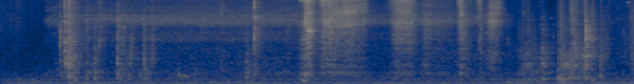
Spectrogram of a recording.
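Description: Several knocks and clatters, like cupboard doors and drawers being opened and shut, spread unevenly, the loudest about four seconds in and followed by a brief hiss.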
